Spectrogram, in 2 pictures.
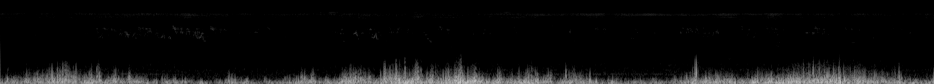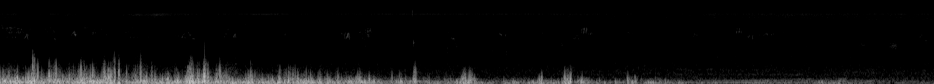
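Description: Gusty wind rumbles loudly outdoors.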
